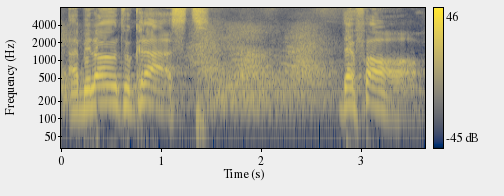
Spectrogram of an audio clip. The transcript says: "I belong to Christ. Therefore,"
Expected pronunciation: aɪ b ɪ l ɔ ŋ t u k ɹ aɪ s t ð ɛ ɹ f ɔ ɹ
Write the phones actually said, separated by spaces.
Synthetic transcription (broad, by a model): aɪ b ɪ l ɔ ŋ t u k ɹ aɪ s t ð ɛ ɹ f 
